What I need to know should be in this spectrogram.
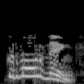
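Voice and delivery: high, loud vampire greeting; vampire hanging upside down says hello, high and loud; vampire Otto. A narrator's reading. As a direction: pitch the vampire way up and bright.

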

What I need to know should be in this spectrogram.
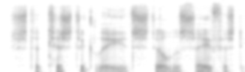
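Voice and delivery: a hint of a measured older man; Michael's voice. A narrator's reading. Michael's voice in reading.

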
